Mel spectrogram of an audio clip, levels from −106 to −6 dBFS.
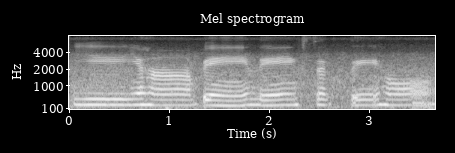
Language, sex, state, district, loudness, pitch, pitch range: Hindi, female, Haryana, Jhajjar, -15 LUFS, 220 Hz, 215-230 Hz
